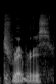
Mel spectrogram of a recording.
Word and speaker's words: Two Rivers: Now, if you're from Two Rivers, it's pronounced Trivers.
